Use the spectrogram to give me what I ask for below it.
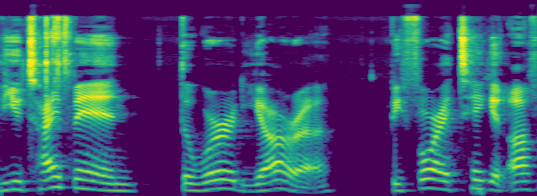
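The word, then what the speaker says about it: Jera: The name of the rune is called Yara. is spelled J E R A.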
